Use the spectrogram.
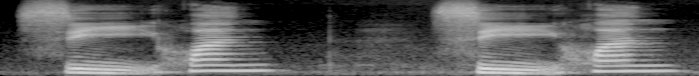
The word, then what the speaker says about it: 喜歡: “x” is pronounced like “s” For example, “開心 happy” is pronounced like “kai1 sin1” “喜歡 to like” is pronounced like “si3 huan1” Pronouncing “東西 thing; stuff” as “dong1 si1” Sometimes, they also pronounce “j” similar to the “z” sound.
